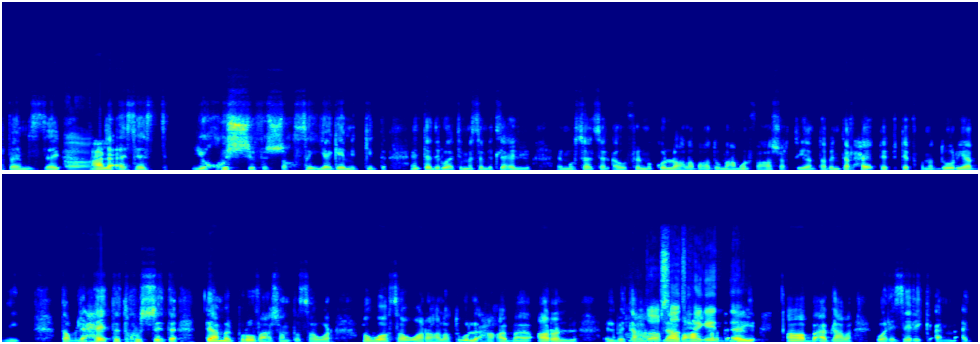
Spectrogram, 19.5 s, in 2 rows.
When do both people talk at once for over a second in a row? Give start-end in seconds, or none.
16.0-17.2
